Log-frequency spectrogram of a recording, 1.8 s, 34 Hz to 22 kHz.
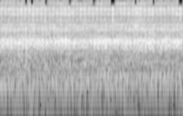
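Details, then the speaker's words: PowerSmart PS5025 2200W 4-stroke OHV inverter generator in eco mode, choke out a little; soft steady low hum with even fast putter, no surges or knocks; quiet, smooth normal idle. "But I mean, honestly, fellas, for it to run like this, choke out a little."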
